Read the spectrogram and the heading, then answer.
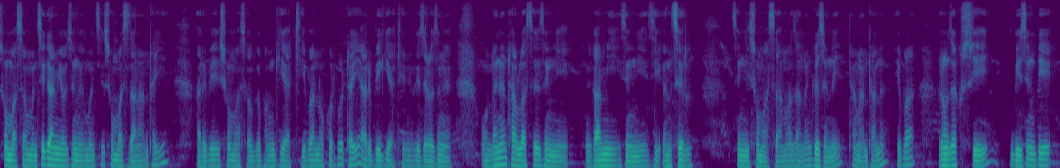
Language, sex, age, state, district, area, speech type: Bodo, male, 45-60, Assam, Baksa, urban, spontaneous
